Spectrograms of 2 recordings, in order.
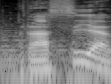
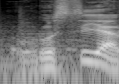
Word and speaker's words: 러시아: 어 우리나라에서는 이제 그 러시아라면 가장 정확한 발음은 라시아 든요 그 북한 사람들은 러시아라는 표현을 안 써요 로시아 로시아 이렇게 하거든요이 그 포로라는 사람이 말을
